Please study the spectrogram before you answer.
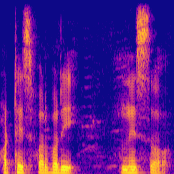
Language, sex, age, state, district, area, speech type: Odia, male, 45-60, Odisha, Nuapada, rural, spontaneous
